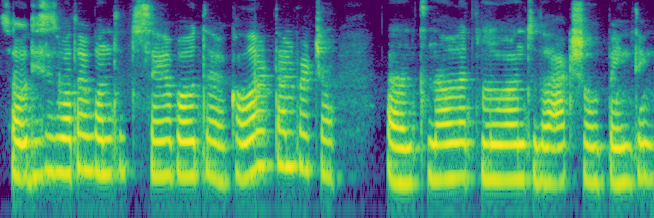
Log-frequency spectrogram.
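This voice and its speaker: A quiet woman speaks in a fairly high voice with monotone, flat intonation. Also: moderate pace. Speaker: pastel painting artist. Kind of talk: tutorial voiceover. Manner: quiet, sleepy-sounding.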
